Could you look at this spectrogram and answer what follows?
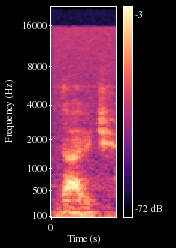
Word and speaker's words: Doge: Just to clarify something, actually, someone I know actually emailed Congrevape and confirmed that it's not Doggy, which I'm really disappointed by. It is actually pronounced Doge.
